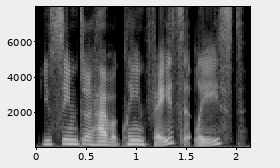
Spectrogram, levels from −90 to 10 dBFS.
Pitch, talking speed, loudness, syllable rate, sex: 190 Hz, 250 wpm, -21 LUFS, 4.5 syllables/s, female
